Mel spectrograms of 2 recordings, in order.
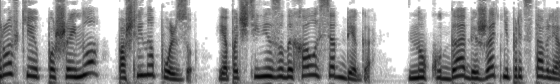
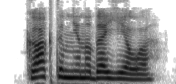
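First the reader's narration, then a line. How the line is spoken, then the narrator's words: Gloomy. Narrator (Russian): проговорил он мрачно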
